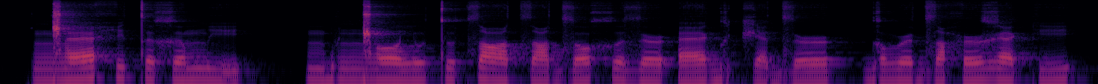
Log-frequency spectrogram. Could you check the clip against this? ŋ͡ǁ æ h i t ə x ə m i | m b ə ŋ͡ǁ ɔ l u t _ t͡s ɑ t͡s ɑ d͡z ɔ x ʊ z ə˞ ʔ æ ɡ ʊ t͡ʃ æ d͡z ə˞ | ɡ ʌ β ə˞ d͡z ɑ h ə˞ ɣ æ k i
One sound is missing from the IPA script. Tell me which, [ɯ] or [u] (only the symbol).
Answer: u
